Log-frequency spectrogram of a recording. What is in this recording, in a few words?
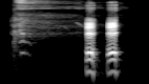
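story, Japanese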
